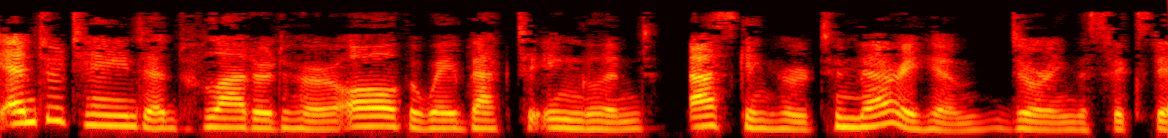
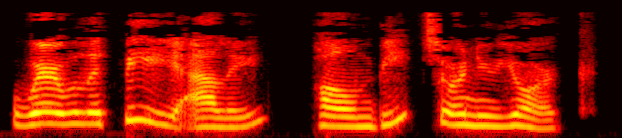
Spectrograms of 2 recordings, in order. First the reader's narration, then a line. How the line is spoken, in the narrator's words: Ali laughed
